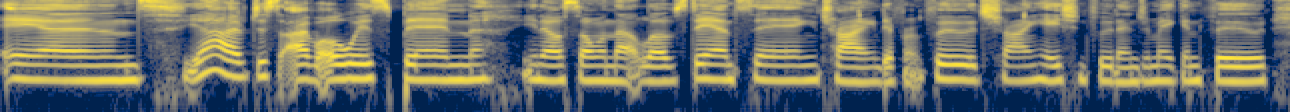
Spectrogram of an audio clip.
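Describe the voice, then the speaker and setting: In a Florida accent, a woman of medium pitch and a dark, mellow tone speaks at a fairly slow pace with monotone, flat intonation and very even loudness on a very clean recording with a silent background. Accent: American, Florida. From South Florida, Broward County. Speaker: professional soccer player and podcast host. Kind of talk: personal storytelling monologue. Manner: casual, with many fillers.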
